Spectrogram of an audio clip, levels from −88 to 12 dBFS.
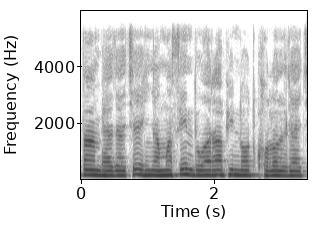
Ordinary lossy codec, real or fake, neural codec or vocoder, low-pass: none; real; none; 5.4 kHz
